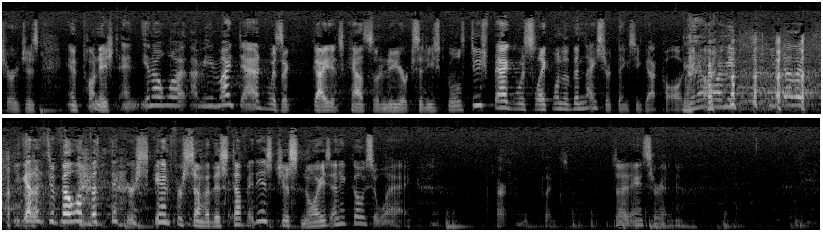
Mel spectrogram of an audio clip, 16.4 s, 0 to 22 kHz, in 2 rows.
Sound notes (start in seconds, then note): 6.9 audience laughter; 13.6 silence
